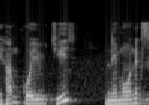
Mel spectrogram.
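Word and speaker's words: mnemonics: निमोनिक्स मतलब एम यहाँ पर साइलेंट रहता है, तो इसको बोलते हैं निमोनिक्स।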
